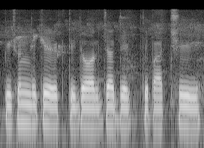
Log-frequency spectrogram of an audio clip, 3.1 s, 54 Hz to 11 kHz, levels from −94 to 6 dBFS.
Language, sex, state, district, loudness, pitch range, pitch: Bengali, male, West Bengal, Cooch Behar, -16 LUFS, 110-120 Hz, 115 Hz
